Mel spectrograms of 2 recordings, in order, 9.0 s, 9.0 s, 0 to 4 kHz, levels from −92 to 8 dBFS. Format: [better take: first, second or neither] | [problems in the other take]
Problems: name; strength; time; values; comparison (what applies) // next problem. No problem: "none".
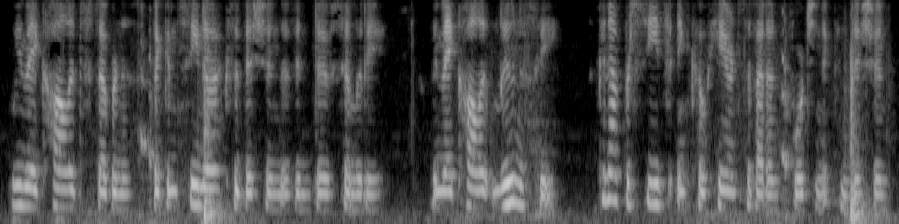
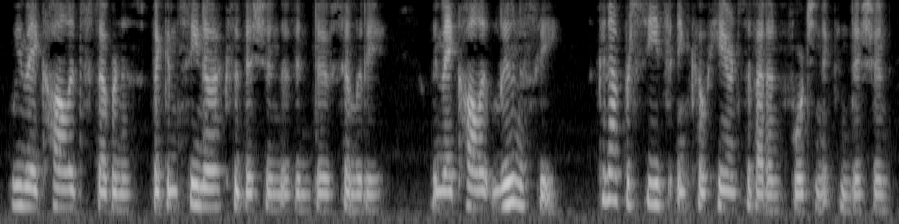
second | background sound (Drawer open or close); 10 dB below the speech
